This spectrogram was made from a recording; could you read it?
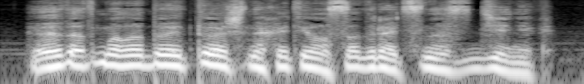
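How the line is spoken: Summing up, exhaling. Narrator (Russian): подытожил Борис и выдохнул

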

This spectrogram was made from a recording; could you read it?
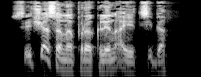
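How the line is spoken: Calm, father. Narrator (Russian): спокойно промолвил отец

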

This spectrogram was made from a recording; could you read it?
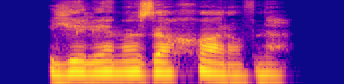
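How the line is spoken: Near whisper. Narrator (Russian): почти шепотом произнес

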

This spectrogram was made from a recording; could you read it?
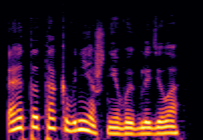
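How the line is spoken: Calm statement. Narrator (Russian): спокойно заявил Харек

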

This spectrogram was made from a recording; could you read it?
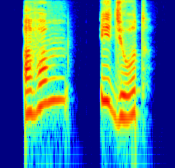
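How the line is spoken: Timid babble. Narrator (Russian): пролепетала я

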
